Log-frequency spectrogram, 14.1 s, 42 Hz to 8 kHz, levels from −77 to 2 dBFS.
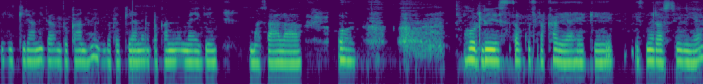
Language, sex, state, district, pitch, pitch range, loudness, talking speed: Hindi, female, Bihar, Purnia, 175 Hz, 165-190 Hz, -23 LUFS, 115 wpm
